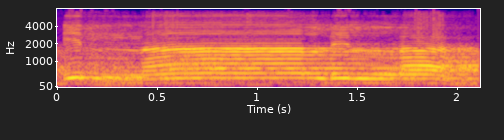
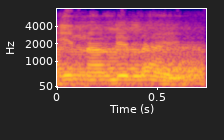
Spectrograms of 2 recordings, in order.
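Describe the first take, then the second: First: The na in inna is drawn out long. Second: The na in inna is said short. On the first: The speaker calls it right. "Jadi naknya panjang" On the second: The speaker calls it wrong. "jangan inna lillahi"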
